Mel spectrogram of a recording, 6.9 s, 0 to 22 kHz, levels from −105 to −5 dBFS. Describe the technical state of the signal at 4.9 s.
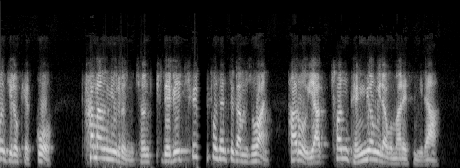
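A jitter buffer slow-down covers 4.16 to 5.07 s: the receiver stretched the audio by repeating single pitch periods to add 71 ms of reserve, so playback runs at 93% speed with unchanged pitch. The waveform shows cloned cycles, and the spectrogram shows harmonics held at steady frequencies but drawn out in time.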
